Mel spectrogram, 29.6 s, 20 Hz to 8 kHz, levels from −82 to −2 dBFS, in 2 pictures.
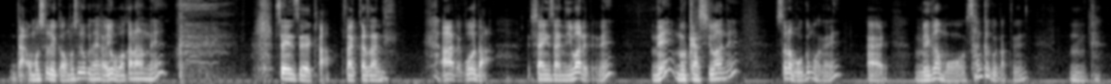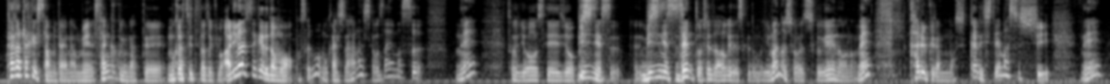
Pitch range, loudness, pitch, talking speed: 100-140 Hz, -19 LUFS, 120 Hz, 330 characters per minute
